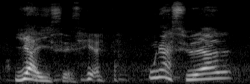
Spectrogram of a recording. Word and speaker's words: Jajce: Llegamos a esta ciudad llamada Jajce. Jajce. La J se pronuncia como una Y, me parece. Jajce.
